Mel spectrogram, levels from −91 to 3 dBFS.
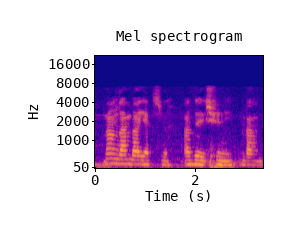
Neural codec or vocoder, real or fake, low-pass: codec, 16 kHz, 6 kbps, DAC; fake; 7.2 kHz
